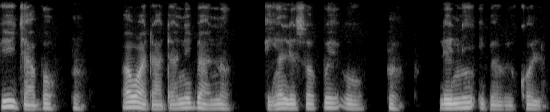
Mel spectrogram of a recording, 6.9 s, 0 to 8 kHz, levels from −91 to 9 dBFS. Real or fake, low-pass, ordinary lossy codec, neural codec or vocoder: real; 7.2 kHz; Opus, 24 kbps; none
